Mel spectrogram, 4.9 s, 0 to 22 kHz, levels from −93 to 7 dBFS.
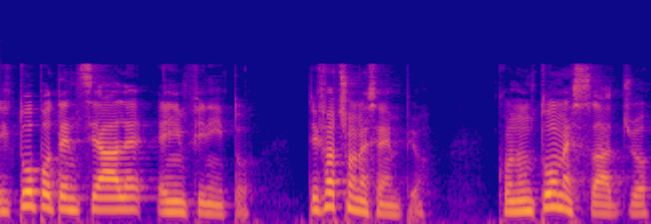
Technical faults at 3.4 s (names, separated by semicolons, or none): none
